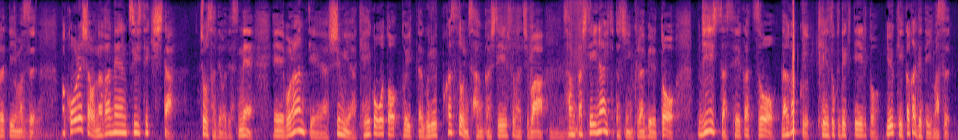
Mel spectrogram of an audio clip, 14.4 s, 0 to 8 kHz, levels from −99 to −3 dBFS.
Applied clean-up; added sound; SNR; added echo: none; Fireworks; 16 dB; none.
